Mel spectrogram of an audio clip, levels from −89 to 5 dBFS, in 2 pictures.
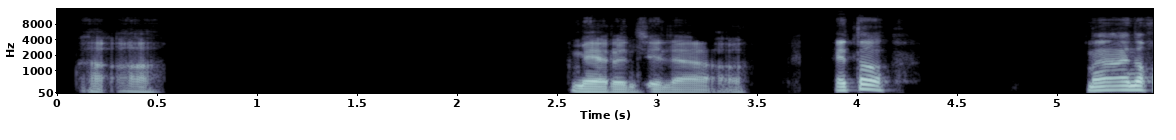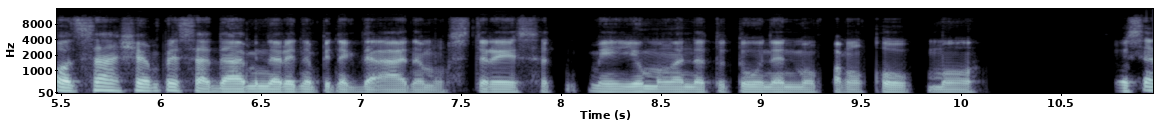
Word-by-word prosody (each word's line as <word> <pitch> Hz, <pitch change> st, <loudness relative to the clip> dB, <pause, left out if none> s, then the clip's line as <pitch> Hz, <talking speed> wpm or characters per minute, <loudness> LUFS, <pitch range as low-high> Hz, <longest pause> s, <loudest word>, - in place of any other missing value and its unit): Oo. -, -, -7 dB, 2.1 s
Meron 105 Hz, -3 st, +2 dB
sila 95 Hz, -2 st, -4 dB
oo. -, -, -11 dB, 0.4 s
Eto, -, -, +3 dB, 1.0 s
maano 175 Hz, +3 st, +5 dB
ko 140 Hz, -, +8 dB
sa 155 Hz, 0 st, +3 dB
siyempre 145 Hz, +1 st, +2 dB
sa 110 Hz, -, +1 dB
dami 110 Hz, 0 st, +4 dB
na 105 Hz, -, +5 dB
rin 105 Hz, -, +3 dB
ng 105 Hz, -, -1 dB
pinagdaanan 90 Hz, -1 st, -1 dB
mong -, -, -14 dB
stress 100 Hz, -1 st, 0 dB
at -, -, -59 dB
may 110 Hz, -3 st, -1 dB
yung 110 Hz, -1 st, +2 dB
mga 100 Hz, -1 st, 0 dB
natutunan 100 Hz, 0 st, -1 dB
mo 95 Hz, -1 st, -5 dB
pang-cope 95 Hz, 0 st, -3 dB
mo. 95 Hz, -2 st, -4 dB, 0.7 s
So -, -, 0 dB
105 Hz, 140 wpm, -22 LUFS, 95-110 Hz, 2.1 s, ko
